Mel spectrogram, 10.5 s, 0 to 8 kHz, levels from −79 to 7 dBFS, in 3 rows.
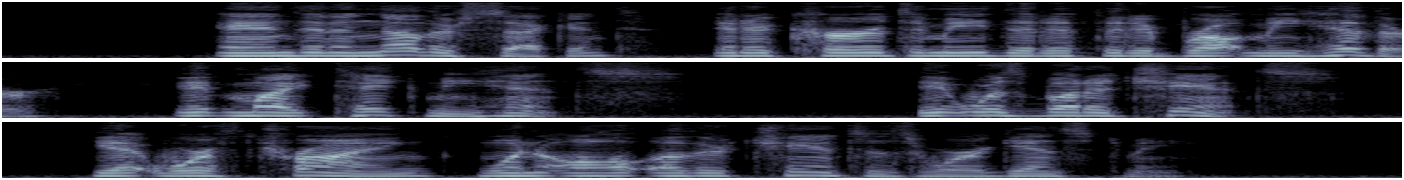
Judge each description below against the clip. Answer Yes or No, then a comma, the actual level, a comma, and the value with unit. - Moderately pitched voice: Yes, medium, 145 Hz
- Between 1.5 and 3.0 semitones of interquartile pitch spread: Yes, narrow, 2.4 semitones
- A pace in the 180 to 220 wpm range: Yes, average, 200 wpm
